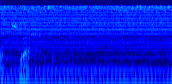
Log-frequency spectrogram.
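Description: Near silence with a steady low electrical hum.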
